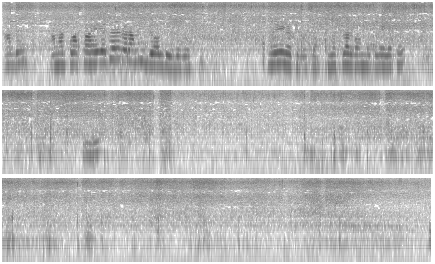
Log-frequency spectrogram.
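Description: A metal spatula scrapes and clatters against a metal pan.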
